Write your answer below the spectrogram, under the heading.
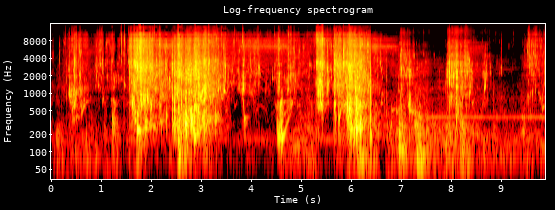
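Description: Water splashing and sloshing against a bass boat's hull, in irregular bursts with knocks, heaviest in the first few seconds and again midway.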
